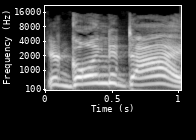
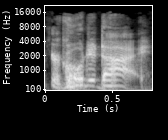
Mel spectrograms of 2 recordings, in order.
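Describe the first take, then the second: First: It is read in a plain, ordinary voice. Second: It is said in a low, growling, demonic voice. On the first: The speaker calls it wrong. "she's not saying it like that" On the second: The speaker calls it right. "She's saying it like, ... like a demon"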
